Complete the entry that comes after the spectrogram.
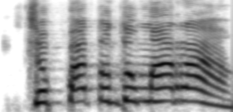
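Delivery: high-pitched, punched-out exclamation; emphatic mock-wrong completion. Preacher teasing the congregation with a twisted verse, high mock exclamation. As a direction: call it out high and forceful.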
